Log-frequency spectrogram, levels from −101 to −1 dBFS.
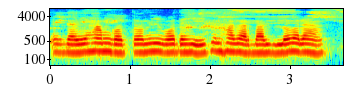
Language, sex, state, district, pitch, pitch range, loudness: Chakma, female, Tripura, Dhalai, 195 Hz, 185-205 Hz, -15 LUFS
